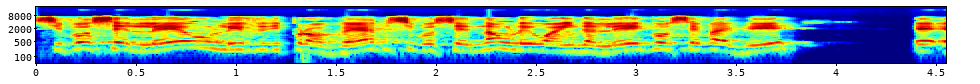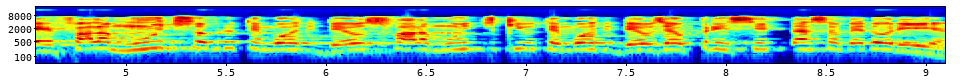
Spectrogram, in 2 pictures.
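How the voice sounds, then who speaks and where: A man speaks at a moderate pace with a high pitch and fairly even intonation. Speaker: preacher. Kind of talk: sermon. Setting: church livestream.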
